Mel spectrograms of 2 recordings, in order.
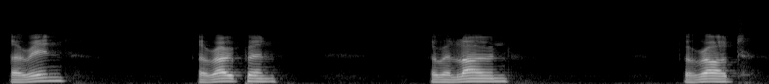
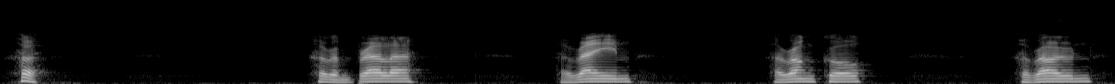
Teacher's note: Function words. Weak forms. The whole word is a schwa.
